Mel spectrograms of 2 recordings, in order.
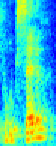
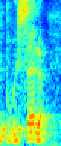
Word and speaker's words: Bruxelles: et de fausseté et j'entends souvent des gens prononcer le nom de la capitale belge Bruxelles mais en réalité il s'agit de Bruxelles et le le X servait à noter le 2S comme par exemple dans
